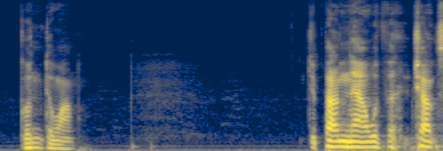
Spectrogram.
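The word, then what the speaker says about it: Gündoğan: It's Gundogan. But you're wrong. People are confusing me. You was wrong. It's spelled Gundogan. I've got it right. Gundogan.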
